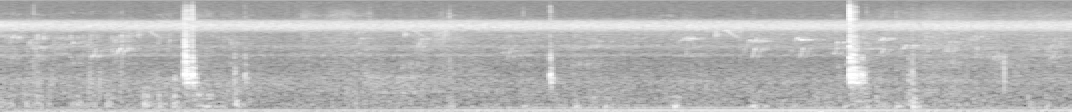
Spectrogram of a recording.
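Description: A few sharp metallic clicks from a wrench on the belt tensioner pulley bolt as it is tightened, the loudest about a second in and about five seconds in, over a steady high-pitched whine in the background.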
